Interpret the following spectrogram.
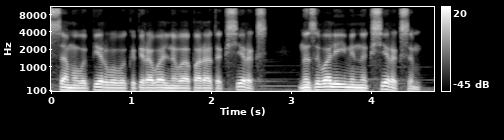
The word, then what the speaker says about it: Xerox: Удивительно, но на самом деле Xerox, а не Xerox. В Штатах начальную букву X всегда читают как Z.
